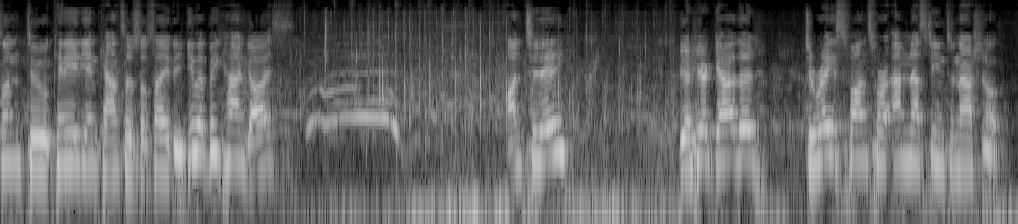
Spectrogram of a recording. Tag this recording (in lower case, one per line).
speech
